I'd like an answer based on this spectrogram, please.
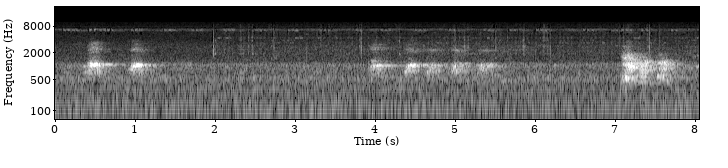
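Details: Dogs, three kept at a house in North Bay Village, barking day and night: two quick barks, a pause, a cluster of four or five barks, then a final loud burst, over steady background hiss.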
